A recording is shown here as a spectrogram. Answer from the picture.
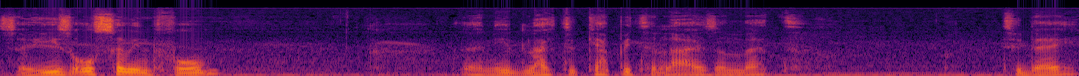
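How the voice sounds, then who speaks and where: A man's somewhat breathy, dark, mellow voice at medium pitch, with ordinary pitch variation and long, frequent pauses, on a very clean recording with a silent background. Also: moderate pace. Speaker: cricket commentator. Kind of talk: live commentary.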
